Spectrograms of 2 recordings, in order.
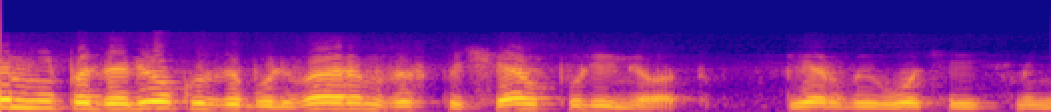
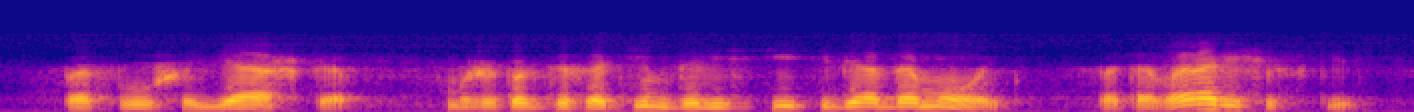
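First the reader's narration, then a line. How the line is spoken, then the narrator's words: Firm and calm. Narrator (Russian): сказал я твердо и спокойно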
